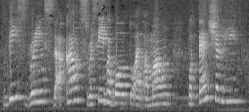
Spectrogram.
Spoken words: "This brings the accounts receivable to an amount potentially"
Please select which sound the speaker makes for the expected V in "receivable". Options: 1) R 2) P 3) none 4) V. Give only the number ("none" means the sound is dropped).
4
